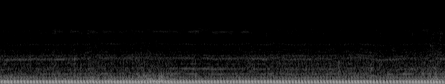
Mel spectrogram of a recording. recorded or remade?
recorded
